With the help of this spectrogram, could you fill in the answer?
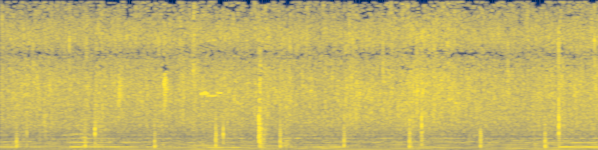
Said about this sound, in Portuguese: Então ele saiu no meio daquela chuva.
